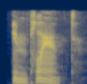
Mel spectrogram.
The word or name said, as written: implant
